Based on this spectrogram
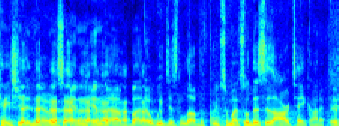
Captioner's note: laugh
